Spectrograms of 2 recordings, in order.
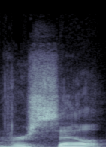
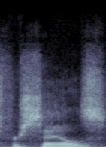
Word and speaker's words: Versailles: Just like here in Kentucky, it's not Versel. Versailles. It's for sales, you know.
